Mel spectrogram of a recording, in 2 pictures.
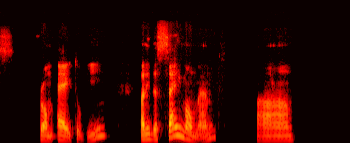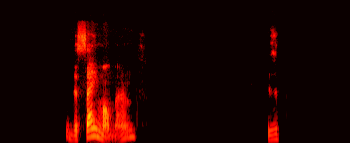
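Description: A man speaks calmly through a microphone on an online call, with pauses.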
